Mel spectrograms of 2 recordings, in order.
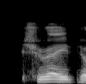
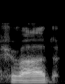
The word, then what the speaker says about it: Charade: And Charade or Charade, depending how you want to pronounce it, from 63.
